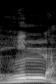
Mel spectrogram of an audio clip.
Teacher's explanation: ہا کو ہم نے حلق کے سب سے نیچے والے حصے سے ادا کرنا ہے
